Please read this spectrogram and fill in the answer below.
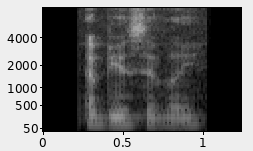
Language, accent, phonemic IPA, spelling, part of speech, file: English, US, /əˈbju.sɪv.li/, abusively, adverb, En-us-abusively.ogg
- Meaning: In an abusive manner; rudely; with abusive language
